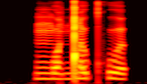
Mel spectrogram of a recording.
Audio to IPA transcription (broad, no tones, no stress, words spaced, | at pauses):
ŋʷaŋ͡ǃɘkʷʰɘ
